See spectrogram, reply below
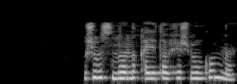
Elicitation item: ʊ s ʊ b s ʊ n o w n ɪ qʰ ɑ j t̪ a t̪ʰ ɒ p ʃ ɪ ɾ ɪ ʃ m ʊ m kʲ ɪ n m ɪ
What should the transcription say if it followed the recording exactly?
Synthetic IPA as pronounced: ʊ ʃ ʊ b s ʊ n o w n ɪ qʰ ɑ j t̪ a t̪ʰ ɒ p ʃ ɪ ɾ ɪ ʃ m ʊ m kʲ ɪ n m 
